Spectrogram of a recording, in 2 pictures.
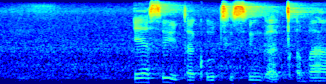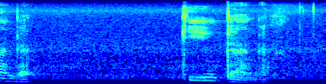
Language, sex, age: Swati, male, 25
